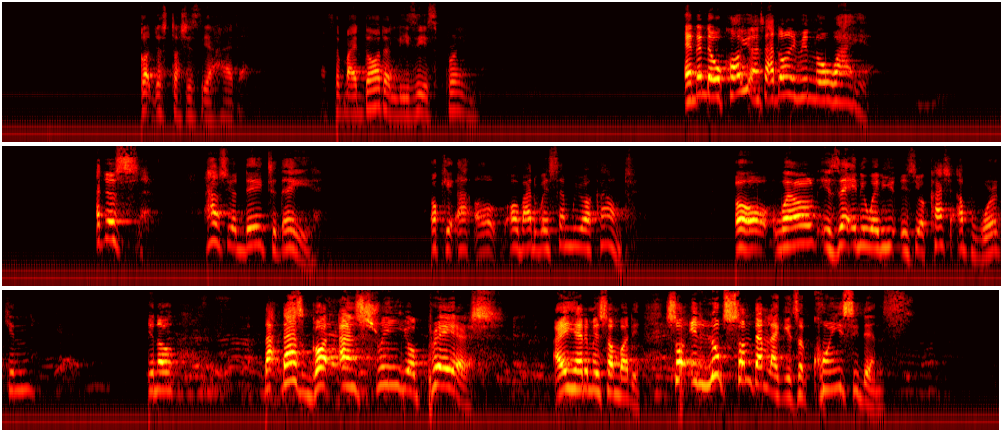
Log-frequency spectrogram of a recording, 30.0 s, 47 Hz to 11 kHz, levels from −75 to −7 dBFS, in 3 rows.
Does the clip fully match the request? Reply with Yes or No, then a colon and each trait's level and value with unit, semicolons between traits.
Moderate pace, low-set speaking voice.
No: average, 150 wpm; medium, 160 Hz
